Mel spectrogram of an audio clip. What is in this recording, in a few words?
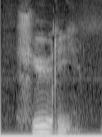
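"jury", Dutch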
